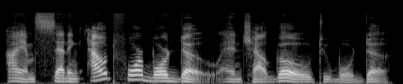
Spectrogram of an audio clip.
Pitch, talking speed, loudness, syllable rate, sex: 135 Hz, 165 wpm, -20 LUFS, 3.8 syllables/s, female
